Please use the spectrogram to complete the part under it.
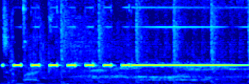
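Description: A laser level beeps in quick, evenly spaced pulses, about seven of them, then settles into one steady high-pitched tone that holds.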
